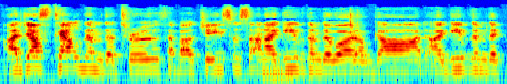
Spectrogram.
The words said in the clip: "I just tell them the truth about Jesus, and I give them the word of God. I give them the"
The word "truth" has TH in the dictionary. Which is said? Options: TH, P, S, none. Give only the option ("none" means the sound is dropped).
TH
